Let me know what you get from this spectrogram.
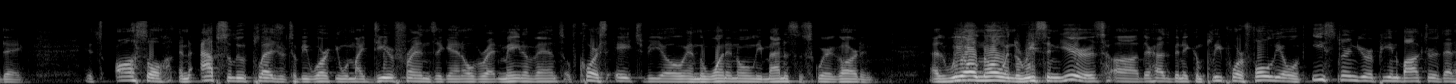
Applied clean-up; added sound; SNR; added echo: none; none; none; none.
